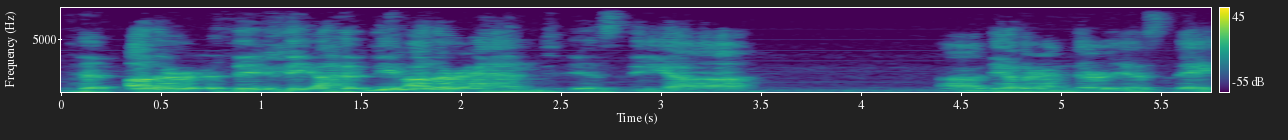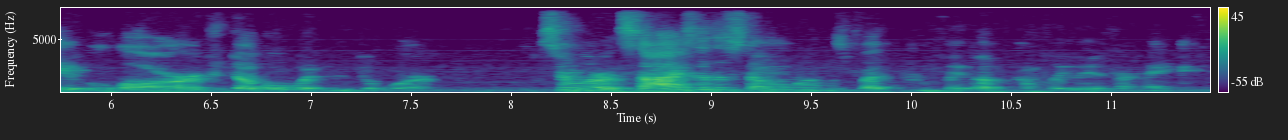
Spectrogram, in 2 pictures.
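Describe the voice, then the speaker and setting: A man improvising tabletop game narration as game master, haltingly, searching for his words. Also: mid-range voice, steady tone, a bit bright. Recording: distant mic, roomy echo, faint noise.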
